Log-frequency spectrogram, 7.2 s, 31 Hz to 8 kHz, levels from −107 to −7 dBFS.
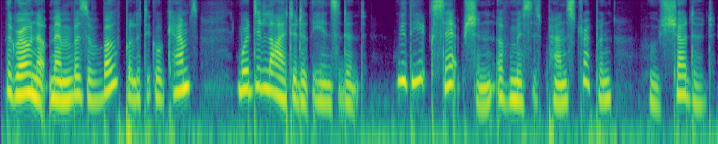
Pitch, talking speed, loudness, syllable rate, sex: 210 Hz, 165 wpm, -20 LUFS, 6.1 syllables/s, female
